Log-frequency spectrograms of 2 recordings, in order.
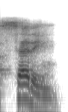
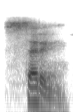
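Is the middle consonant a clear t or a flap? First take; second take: flap; flap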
